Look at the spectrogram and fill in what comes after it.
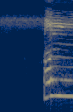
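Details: Coonhound howling after finally spotting a squirrel; after half a second of quiet with a high insect whine, a loud, rich, steady baying note bursts in and holds to the end.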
